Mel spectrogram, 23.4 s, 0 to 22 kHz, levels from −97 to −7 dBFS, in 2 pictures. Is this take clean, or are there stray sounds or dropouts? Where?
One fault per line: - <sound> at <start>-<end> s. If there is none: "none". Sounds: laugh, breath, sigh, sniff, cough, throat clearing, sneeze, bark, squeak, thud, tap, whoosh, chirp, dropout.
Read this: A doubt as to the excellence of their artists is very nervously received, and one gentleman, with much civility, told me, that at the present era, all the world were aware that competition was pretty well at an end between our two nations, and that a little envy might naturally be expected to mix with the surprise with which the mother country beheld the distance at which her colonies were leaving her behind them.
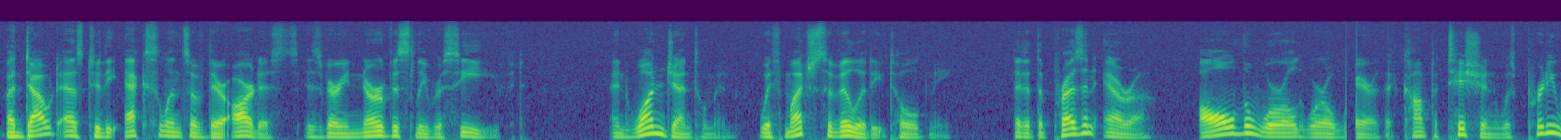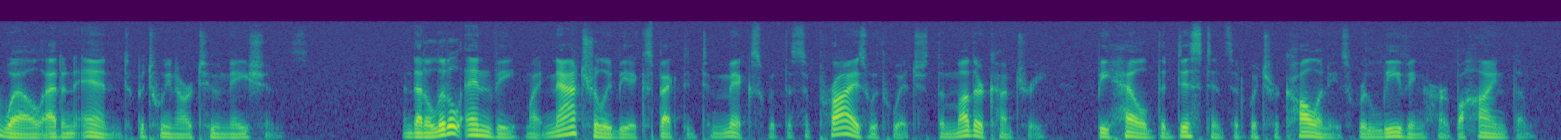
- dropout at 10.1-10.2 s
